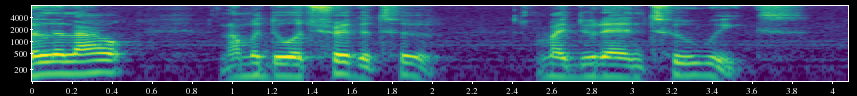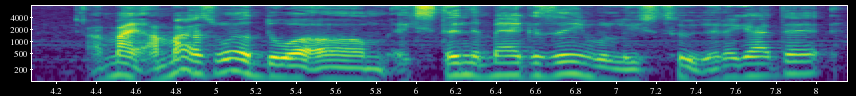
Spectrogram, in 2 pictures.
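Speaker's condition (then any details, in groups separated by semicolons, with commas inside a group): No condition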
